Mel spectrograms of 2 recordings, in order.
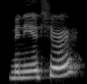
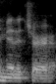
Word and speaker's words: miniature: that I'm highlighting visually miniature oh that's so funny um I I guess I I say miniature I skip the eye but I I mean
